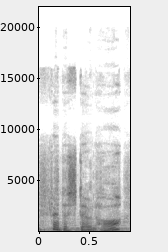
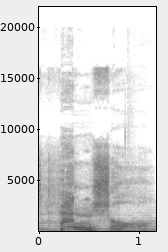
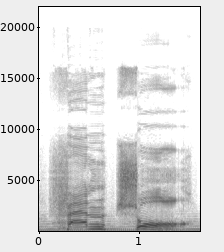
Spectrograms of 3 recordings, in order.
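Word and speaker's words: Featherstonehaugh: large drink then what foreign excuse me Mr Featherstone Hall I presume cannot pronounce my name properly it's fan saw but it it's a talking catcher it speaks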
